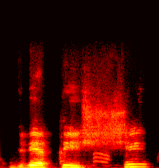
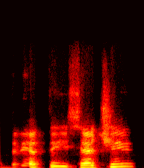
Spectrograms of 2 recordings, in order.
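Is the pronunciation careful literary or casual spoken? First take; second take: casual; literary. First: It is pronounced casually, in an everyday way. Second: It is pronounced carefully, in a literary way. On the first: "on prononce toujours d'une façon parlée" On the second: "la prononciation littéraire"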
